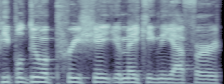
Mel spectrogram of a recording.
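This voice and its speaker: A man with an American accent, against a quiet background. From United States. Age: middle-aged. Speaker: financial advisor. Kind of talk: casual talk to camera. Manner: repeats words, some stammering.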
